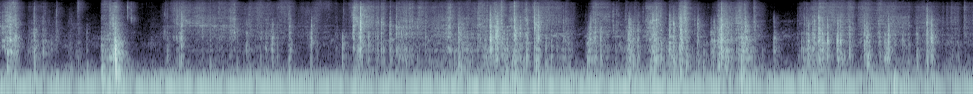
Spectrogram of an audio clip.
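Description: Crinkling and rustling of a folded paper instruction leaflet being pulled out of a small cardboard box and unfolded by hand, with a sharp snap of paper or card about a second in.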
